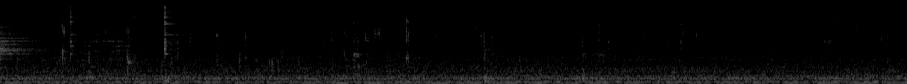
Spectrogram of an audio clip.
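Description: Chewing of chicken pot pie, soft wet mouth sounds, with a sharp clink of a metal fork on the plate at the start, another about a second and a half in, and lighter clicks scattered throughout.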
